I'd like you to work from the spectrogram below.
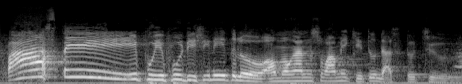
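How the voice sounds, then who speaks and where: A man's voice: a little high, moderate pace, noisy background. An older man, telling stories in a sermon and acting out the voices of the people in them. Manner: animated storytelling, acting out dialogue in many voices. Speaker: evangelist preacher. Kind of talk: storytelling sermon. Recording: dull lo-fi archive recording with faint ambience.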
